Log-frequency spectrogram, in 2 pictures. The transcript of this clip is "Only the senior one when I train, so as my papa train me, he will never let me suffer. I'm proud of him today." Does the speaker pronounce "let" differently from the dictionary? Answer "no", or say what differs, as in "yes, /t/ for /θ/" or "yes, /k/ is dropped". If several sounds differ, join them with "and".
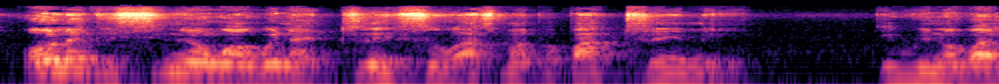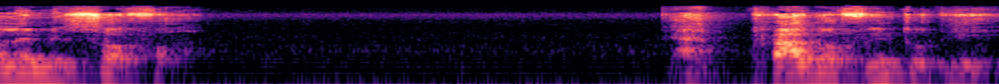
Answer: no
